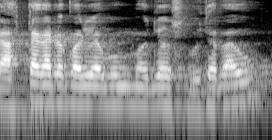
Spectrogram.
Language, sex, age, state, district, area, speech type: Odia, male, 60+, Odisha, Nayagarh, rural, spontaneous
